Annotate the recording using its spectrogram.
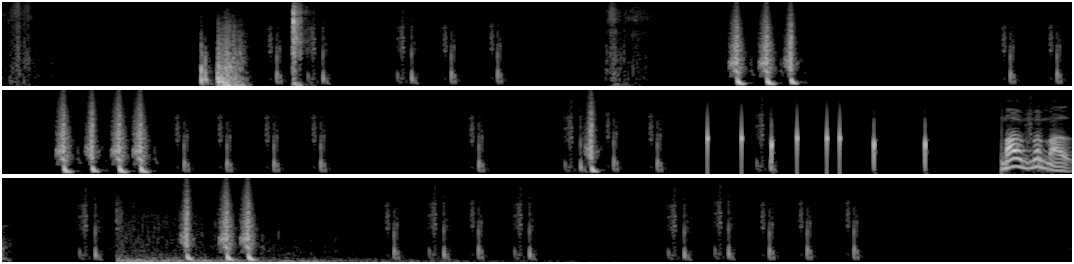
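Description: Blocks are placed in quick short clicks and thuds.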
